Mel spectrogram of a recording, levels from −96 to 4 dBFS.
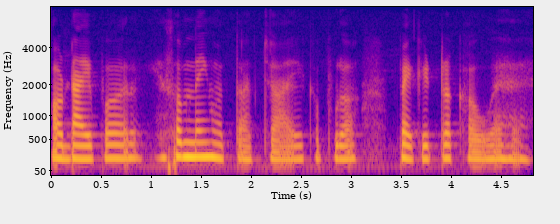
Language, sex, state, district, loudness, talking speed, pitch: Hindi, female, Chhattisgarh, Jashpur, -18 LUFS, 175 wpm, 195 Hz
